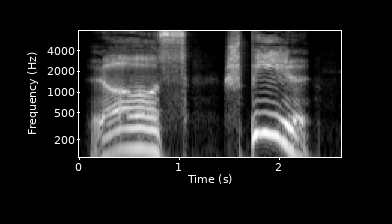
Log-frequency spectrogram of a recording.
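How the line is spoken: Soldier calling out. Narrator (German): rief der größte der Soldaten

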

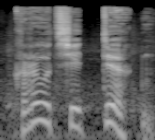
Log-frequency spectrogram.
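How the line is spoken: Calling out. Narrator (German): rief der Mann

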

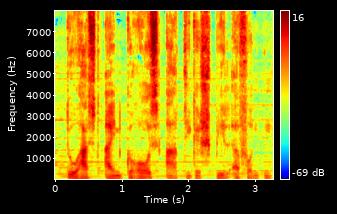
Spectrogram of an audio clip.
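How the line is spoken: Plain. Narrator (German): sagte Schiram

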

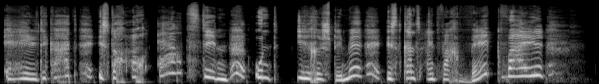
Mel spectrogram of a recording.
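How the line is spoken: Squeaking. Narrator (German): quiekte Oda

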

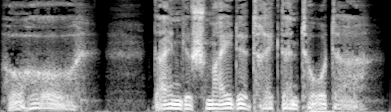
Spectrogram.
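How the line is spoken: Murmur in the ear. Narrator (German): eine Stimme raunte mir in die Ohren

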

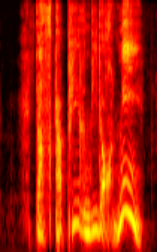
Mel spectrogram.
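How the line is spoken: Hissed angrily. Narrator (German): fauchte er wütend

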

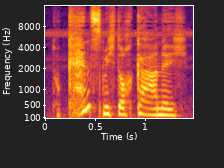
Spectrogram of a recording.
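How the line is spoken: Hissing. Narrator (German): zischte Simi

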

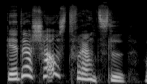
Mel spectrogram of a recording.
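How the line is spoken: Called out. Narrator (German): ruft sie

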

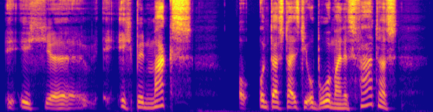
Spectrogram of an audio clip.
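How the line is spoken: Stuttered. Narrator (German): stotterte Max

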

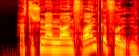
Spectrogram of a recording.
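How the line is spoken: Called. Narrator (German): rief sie

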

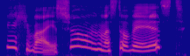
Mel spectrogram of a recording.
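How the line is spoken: Terrible witch's croak. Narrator (German): krächzte die Hexe mit schrecklicher Stimme

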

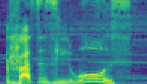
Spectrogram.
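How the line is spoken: Laughing. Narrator (German): lachte Blinky

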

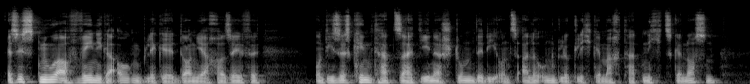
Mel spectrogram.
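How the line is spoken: Plain. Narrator (German): sagte sie

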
